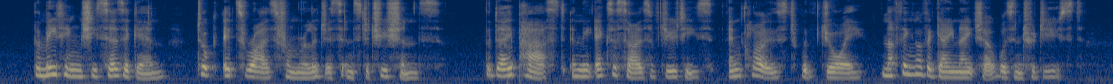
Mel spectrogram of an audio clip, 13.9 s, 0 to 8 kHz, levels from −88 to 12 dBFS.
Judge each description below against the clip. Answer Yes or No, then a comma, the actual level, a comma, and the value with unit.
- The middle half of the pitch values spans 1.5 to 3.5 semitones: No, average, 4.7 semitones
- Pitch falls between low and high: Yes, medium, 175 Hz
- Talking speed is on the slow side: Yes, slow, 130 wpm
